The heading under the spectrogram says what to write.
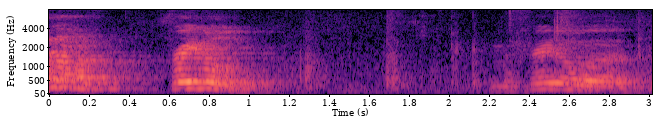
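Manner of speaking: faltering, slowing into silence; stammering. Acted. Student pleading with surgeon, stammering to a halt. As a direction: start the sentence twice and falter. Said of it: "Back to the stammering again".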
